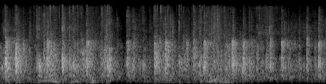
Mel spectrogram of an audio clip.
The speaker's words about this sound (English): Amen. Can we give a louder applause for Jesus Christ? ¿Podemos dar otro aplauso a nuestro Señor Jesucristo? Amen. He deserves it. Él se lo merece.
